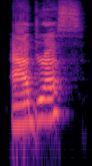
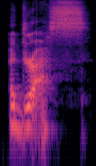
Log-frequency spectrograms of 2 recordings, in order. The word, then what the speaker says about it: address: with heteronyms is that for two syllable words if it's a noun it's first syllable stress if it's a verb it's second syllable stress address address now while we're on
